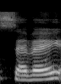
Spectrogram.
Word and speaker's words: CEWE: I know in the UK we like a program we know, and in Europe it's called Cewe, and it's spelt CEWE.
